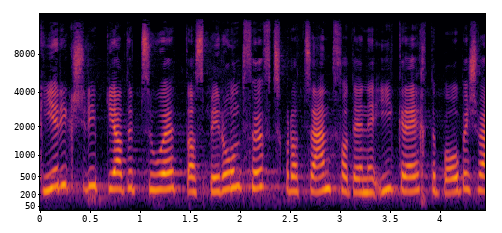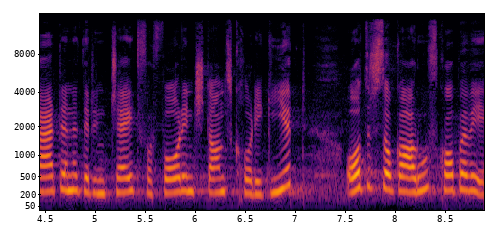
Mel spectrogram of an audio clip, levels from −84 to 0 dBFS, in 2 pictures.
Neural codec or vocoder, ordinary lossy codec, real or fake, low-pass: none; none; real; 14.4 kHz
